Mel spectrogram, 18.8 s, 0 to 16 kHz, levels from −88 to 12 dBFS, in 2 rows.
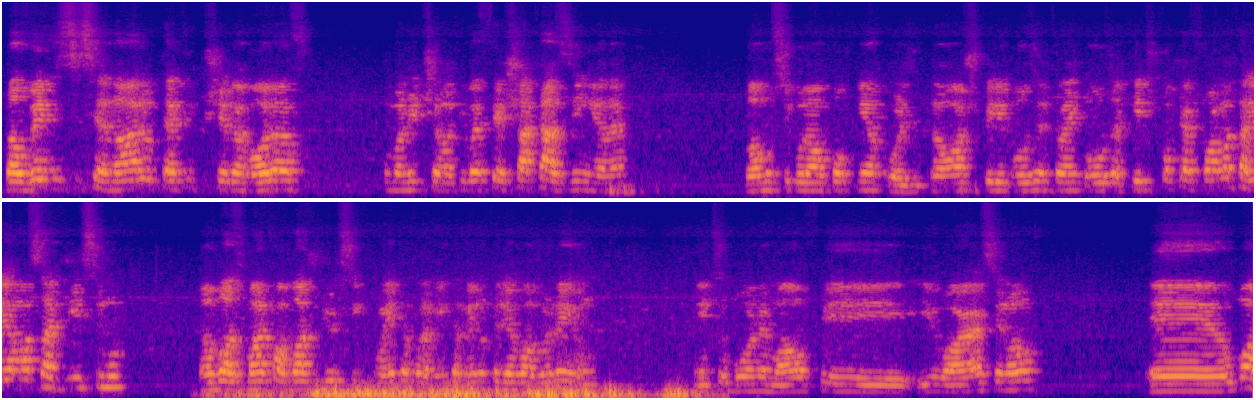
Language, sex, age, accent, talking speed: Portuguese, male, 20-39, Brazilian, 190 wpm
